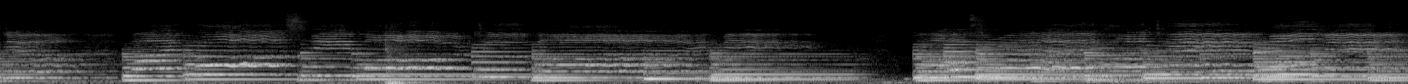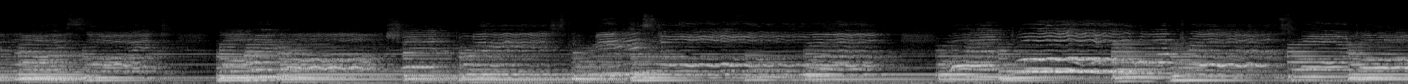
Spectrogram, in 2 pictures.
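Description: Church music: piano accompanying a sustained melody sung with vibrato, in phrases with short breaks about every seven or eight seconds.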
